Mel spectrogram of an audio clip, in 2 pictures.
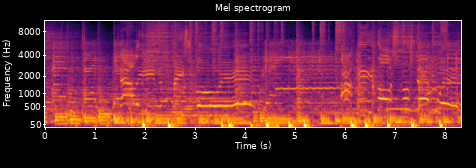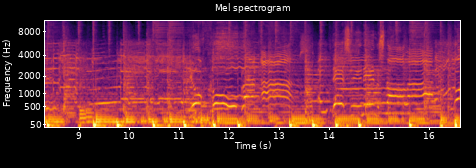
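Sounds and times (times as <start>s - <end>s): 
southern rock band playing: 0.0s - 16.6s.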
